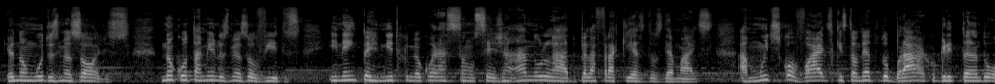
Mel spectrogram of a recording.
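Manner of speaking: ordinary talk, nothing marked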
